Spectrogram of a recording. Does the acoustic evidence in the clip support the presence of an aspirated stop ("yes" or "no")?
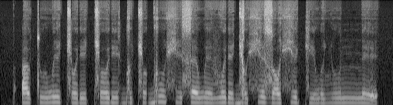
no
